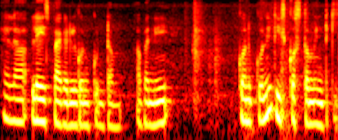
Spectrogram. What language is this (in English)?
Telugu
